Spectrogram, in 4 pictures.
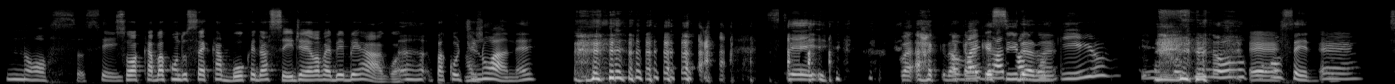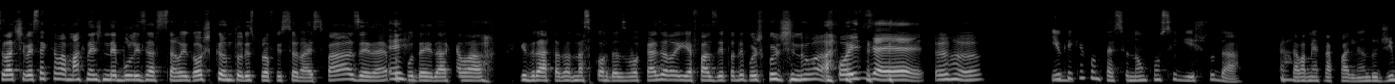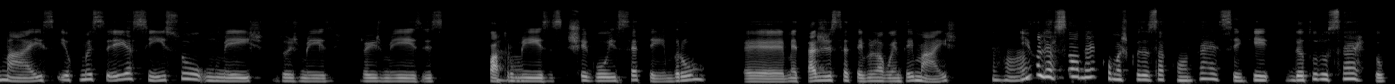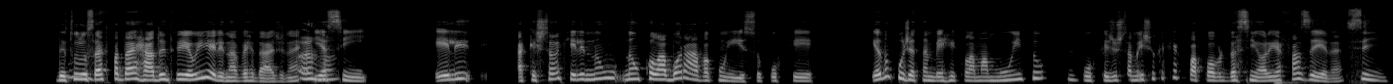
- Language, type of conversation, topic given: Portuguese, advice, Como posso deixar minha casa mais relaxante para descansar?
- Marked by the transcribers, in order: laugh; laugh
